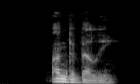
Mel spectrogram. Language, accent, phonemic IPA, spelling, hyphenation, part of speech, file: English, Australia, /ˈan.dəˌbel.i/, underbelly, un‧der‧bel‧ly, noun, En-au-underbelly.ogg
- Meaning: 1. The underside of an animal 2. The underside of any thing 3. The side which is not normally seen, normally a dark, immoral place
